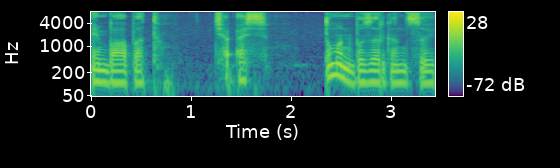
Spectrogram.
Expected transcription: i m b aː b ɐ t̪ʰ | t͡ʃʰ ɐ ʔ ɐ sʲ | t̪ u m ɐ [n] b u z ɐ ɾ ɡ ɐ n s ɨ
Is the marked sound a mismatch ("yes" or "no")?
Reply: no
